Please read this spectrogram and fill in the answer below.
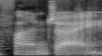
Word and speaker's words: fungi: Do you pronounce it fungi or fungi? You know, one of my closest friends and an amazing writer um Patricia Cashian um says you can she's a micologist. She says you can pronounce it fungi or fungi and both are correct.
